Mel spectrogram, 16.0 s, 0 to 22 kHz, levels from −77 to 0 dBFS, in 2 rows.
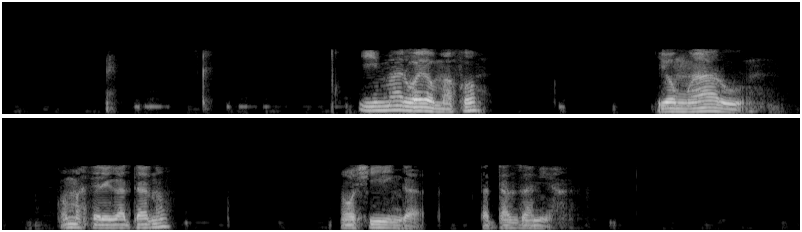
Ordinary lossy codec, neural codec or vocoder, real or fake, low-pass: AAC, 16 kbps; none; real; 7.2 kHz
